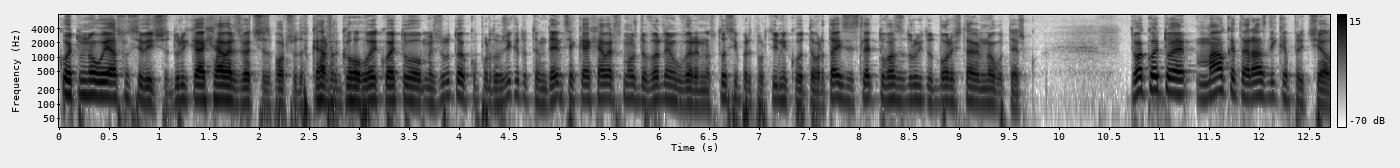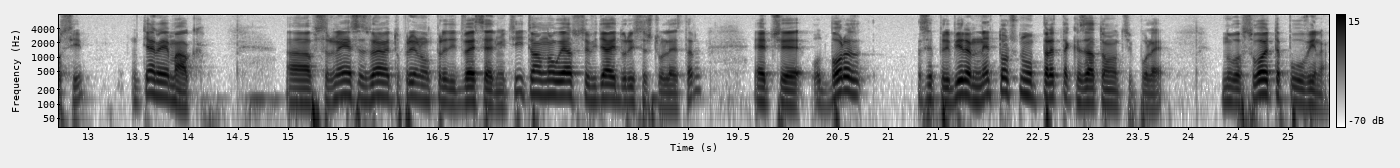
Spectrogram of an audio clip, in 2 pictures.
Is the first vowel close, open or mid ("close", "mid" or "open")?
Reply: mid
